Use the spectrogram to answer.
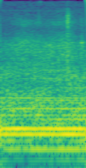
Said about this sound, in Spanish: Disculpen el tráfico.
